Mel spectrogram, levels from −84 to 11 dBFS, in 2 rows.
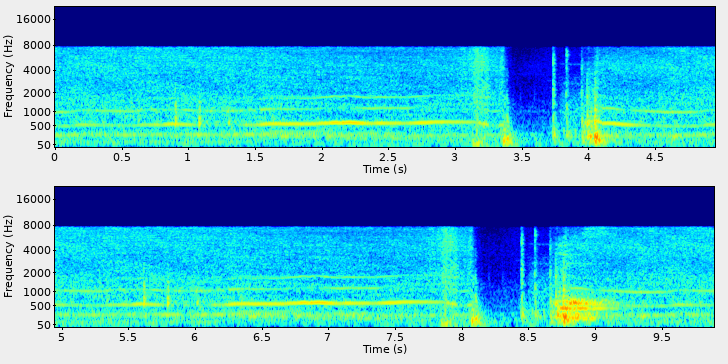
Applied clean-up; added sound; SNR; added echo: none; Car; -5 dB; reverberation time 1.0 s.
